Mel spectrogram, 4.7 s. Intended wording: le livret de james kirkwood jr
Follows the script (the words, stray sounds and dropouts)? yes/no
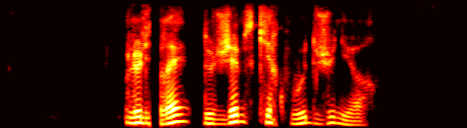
no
